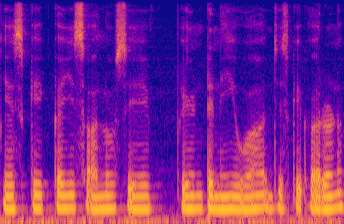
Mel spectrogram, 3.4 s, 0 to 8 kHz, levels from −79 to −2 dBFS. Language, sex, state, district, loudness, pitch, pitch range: Hindi, male, Uttar Pradesh, Jalaun, -17 LUFS, 130 Hz, 130-135 Hz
